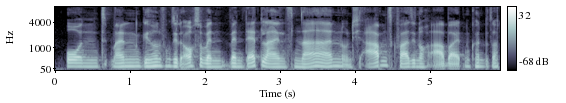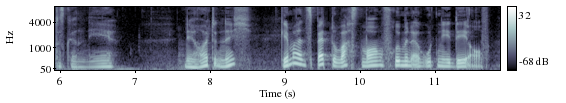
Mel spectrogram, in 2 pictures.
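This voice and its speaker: A man's voice, at a moderate tempo and with ordinary ups and downs in pitch, comes through on a very clean recording with no sound at all in the background. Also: medium pitch for a man. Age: 40s. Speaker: podcast co-host. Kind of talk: casual chat. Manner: animated.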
